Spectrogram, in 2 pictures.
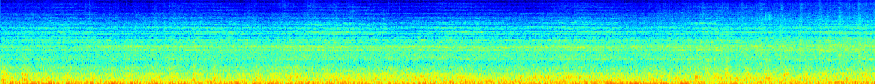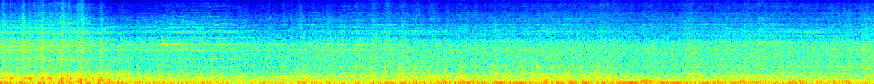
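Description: CN freight train's cars rolling past close by: a steady heavy rumble of steel wheels on the rails, with thin high ringing tones over it.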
